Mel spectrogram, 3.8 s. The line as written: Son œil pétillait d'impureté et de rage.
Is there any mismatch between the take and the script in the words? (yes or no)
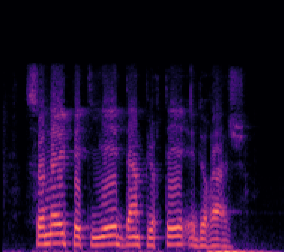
no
